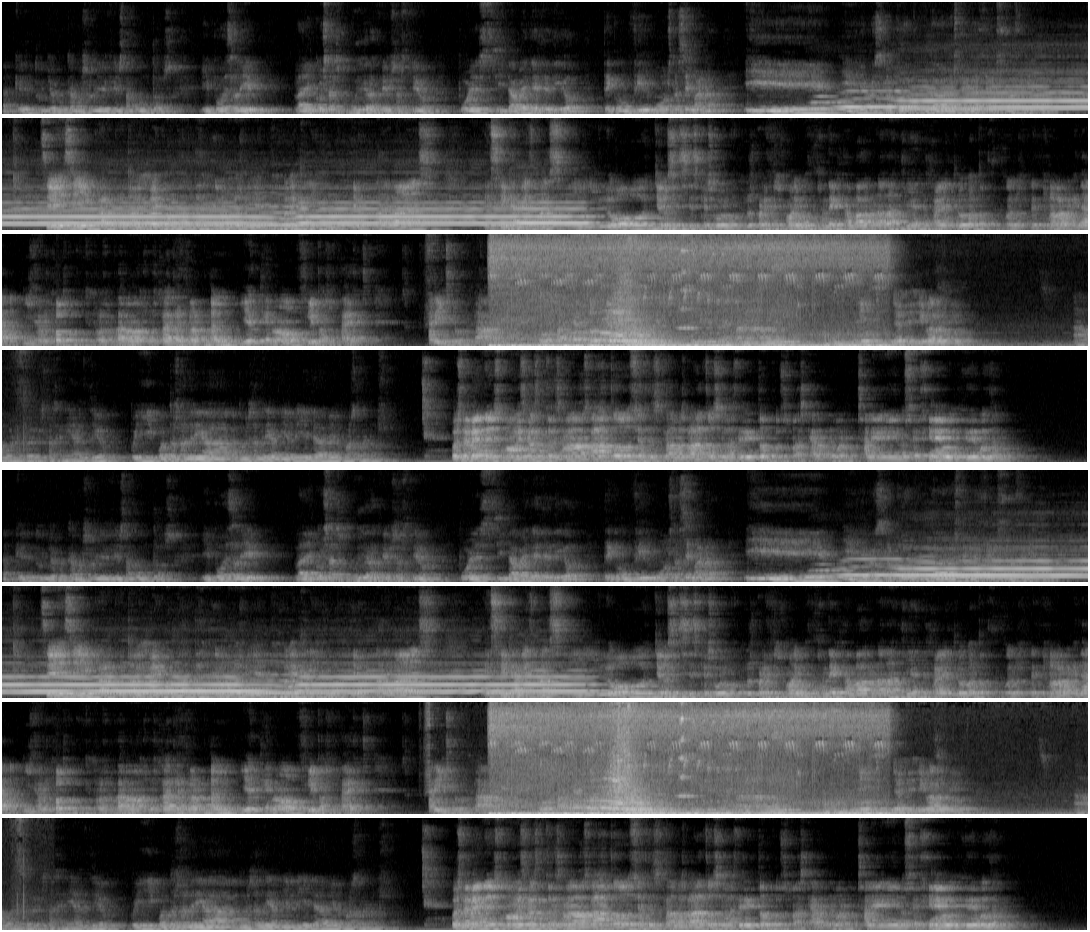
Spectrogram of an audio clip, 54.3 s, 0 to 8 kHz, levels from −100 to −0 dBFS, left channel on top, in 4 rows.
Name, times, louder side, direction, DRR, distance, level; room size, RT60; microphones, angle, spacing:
voice 1, 0.0-2.1 2.5-3.3 3.6-13.1 35.2-37.1 40.5-45.6, left 1 dB, 75° left, -2 dB, 4.2 m, -41 dB
Wind instrument woodwind instrument, 10.1-20.9, right 1 dB, 35° left, 2.1 m, -31 dB
voice 2, 14.1-19.3 19.6-31.9 32.5-33.5 33.8-34.9 37.6-39.2 46.0-53.2, left 1 dB, 5° left, -5 dB, 2.6 m, -38 dB
sound 1, 32.5-32.6 33.3-39.5 40.1-40.5 40.8-41.1, right 3 dB, 65° right, 1.0 m, -35 dB
sound 2, 33.2-38.3, right 1 dB, 10° right, 0.6 m, -28 dB
17.5 x 6.5 x 4.6 m, 0.97 s
head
